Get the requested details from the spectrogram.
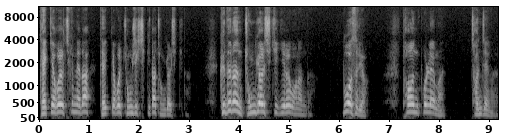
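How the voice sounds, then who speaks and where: Male teacher with a high voice; patient, explanatory online lecture. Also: expressive, dark tone. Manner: explanatory, often checks understanding with questions; reads foreign words slowly and deliberately. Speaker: language teacher.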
